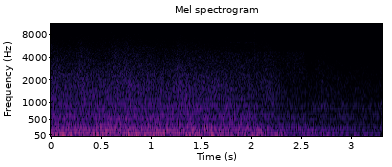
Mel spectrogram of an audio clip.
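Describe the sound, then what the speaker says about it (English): A Scud missile launching in C&C Generals Zero Hour, a loud, sustained rumbling roar across the whole clip that fades slightly toward the end. "Scud number 3 is firing."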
